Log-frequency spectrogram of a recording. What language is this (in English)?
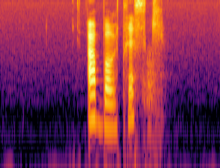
Swedish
